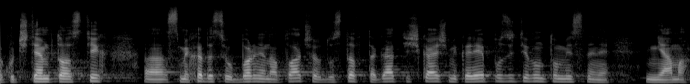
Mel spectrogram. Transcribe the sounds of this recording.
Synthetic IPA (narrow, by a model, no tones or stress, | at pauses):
ɐkot͡ʃi̥t̪ɛmt̪ɔjəst̪ixsmɛxɤd̪ɐsɛobɤɾnɛnɐplˠat͡ʃəɾd̪ost̪ɤft̪ɐɡat̪iʃkaɛʃmikɐɾɛːpozit̪ivnot̪omislɛnɛ | nʲamə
